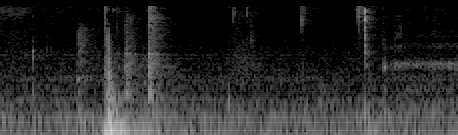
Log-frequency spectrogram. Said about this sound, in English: The chair I'm sitting on is making a lot of noise. It's an old chair, so forgive me. But if you hear that squeaky sound, it's not a door, it's a chair.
